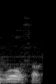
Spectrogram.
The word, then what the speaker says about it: Woolfolk: peace andrew will uh wolf how do you pronounce his last name uh andrew woolfork wolf andrew woolfolk he was uh one of the one of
